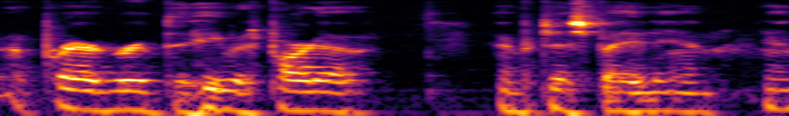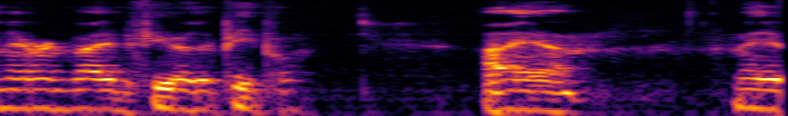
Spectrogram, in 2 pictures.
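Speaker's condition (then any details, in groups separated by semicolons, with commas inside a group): Parkinson's disease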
